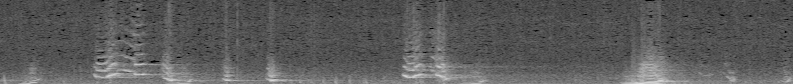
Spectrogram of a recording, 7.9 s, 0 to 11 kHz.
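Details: Underwater humpback whale singing from Capitol Records ST-620: a string of short, quick units, with high downward-sliding squeals, brief chirps and one low, rising whoop near the end, in an irregular rhythm.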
